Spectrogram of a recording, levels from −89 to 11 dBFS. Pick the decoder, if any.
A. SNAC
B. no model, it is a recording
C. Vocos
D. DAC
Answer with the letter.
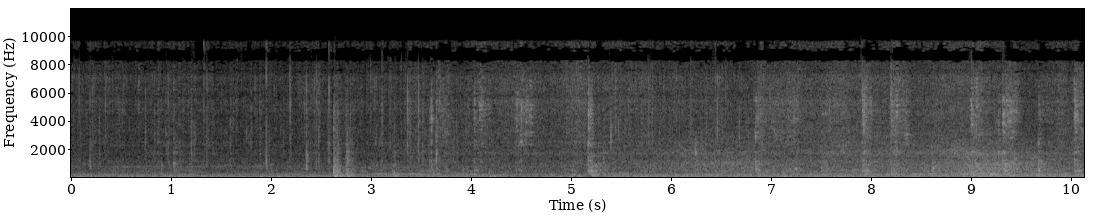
B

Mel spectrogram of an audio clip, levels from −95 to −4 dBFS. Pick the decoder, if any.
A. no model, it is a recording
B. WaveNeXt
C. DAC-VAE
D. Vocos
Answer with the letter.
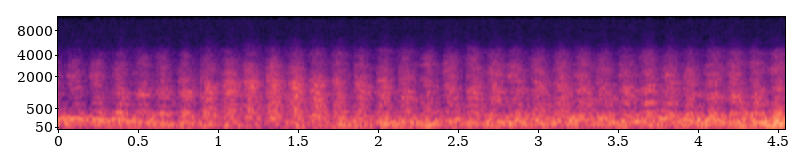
C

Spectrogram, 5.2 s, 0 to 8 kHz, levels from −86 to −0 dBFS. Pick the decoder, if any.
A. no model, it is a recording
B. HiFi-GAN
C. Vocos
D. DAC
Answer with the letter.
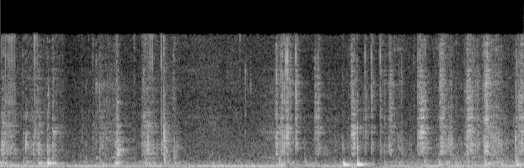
A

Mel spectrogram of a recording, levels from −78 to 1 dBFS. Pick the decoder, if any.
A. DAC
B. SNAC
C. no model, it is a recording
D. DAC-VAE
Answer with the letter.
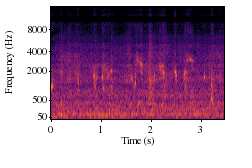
D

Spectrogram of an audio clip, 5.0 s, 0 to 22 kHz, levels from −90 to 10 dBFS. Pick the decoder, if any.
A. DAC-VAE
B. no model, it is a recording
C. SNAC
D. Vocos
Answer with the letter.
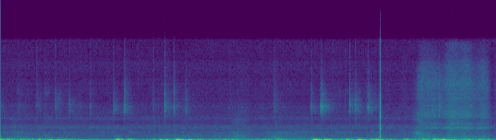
A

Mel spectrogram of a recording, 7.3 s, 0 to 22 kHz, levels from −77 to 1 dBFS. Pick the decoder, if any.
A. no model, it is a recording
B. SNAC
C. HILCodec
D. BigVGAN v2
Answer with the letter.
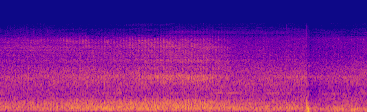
A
